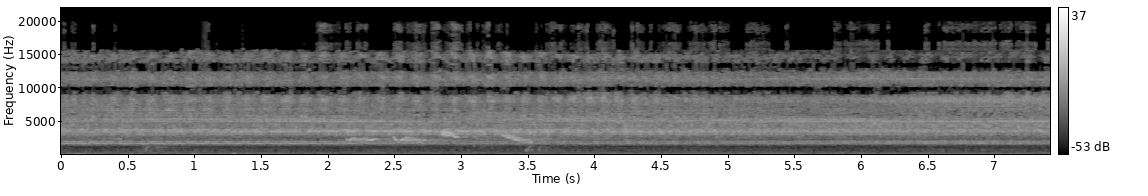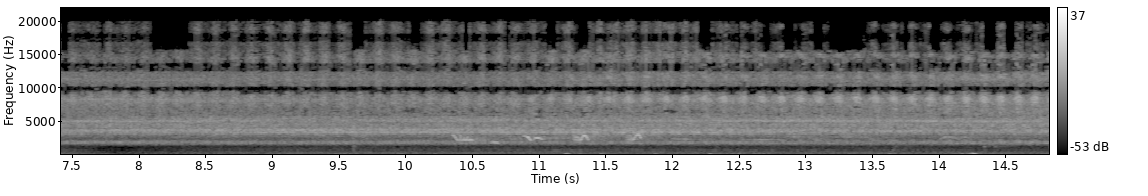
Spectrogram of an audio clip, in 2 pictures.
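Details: Dry-season dipterocarp forest chorus of cicadas, with wind. The continuous shrill hiss-like drone holds steady for the whole stretch, and brief, thin chirps from small birds appear around three seconds and again near eleven seconds.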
